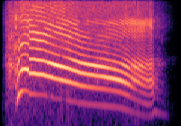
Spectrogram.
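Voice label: Vox Casting, korean; Rehartna; kingsraid; voices heroes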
